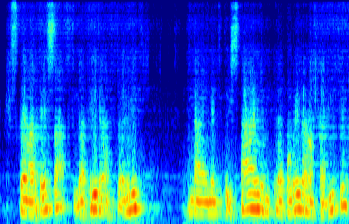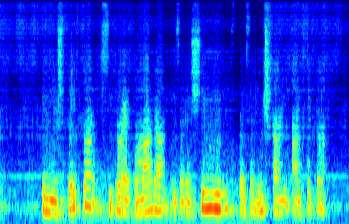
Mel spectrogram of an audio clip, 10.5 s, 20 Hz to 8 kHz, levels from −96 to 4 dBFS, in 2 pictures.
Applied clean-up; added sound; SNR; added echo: neural separator model SepFormer DNS4.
